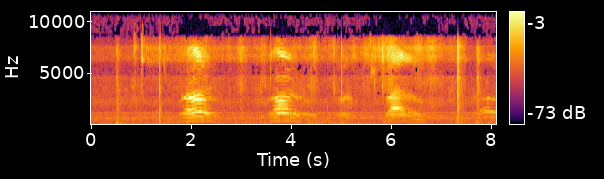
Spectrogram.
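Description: A domestic cat gives three drawn-out, wavering meows, each rising then falling, spaced about two seconds apart.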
